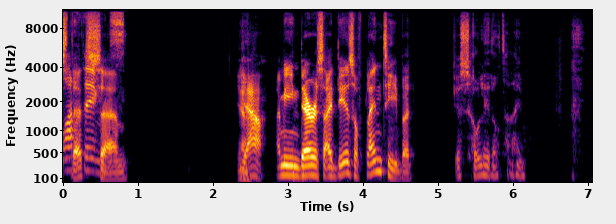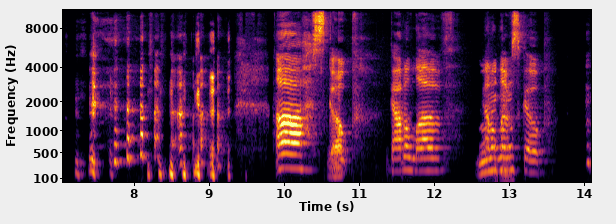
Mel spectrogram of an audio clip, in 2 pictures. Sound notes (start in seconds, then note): 7.2 laughter; 12.8 laughs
